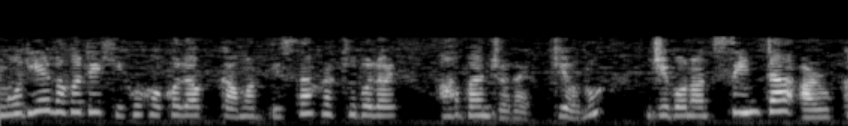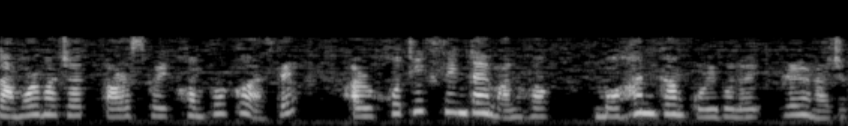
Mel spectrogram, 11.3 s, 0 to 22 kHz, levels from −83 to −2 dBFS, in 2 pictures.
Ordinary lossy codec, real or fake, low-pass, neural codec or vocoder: none; fake; 7.2 kHz; vocoder, 22.05 kHz, 80 mel bands, Vocos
